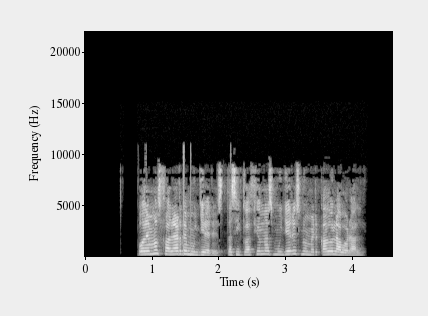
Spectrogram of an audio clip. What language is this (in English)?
Galician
